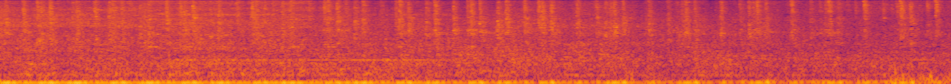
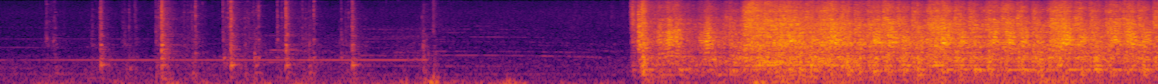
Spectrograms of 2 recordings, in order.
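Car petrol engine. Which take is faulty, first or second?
second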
